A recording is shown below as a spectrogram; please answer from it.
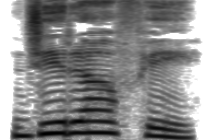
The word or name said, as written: ಜಿರಾಫೆ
